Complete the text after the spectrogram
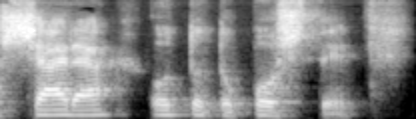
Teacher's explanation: la pronunciación prepalatal fricativa en indigenismos, es decir, la pronunciación de esos vocablos que tienen ahí como shara o totoposte.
